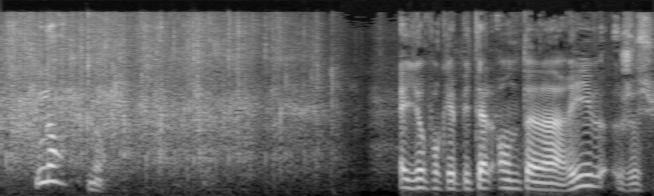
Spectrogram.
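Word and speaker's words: Antananarivo: Ayant pour capitale Antananarive, il y a un O à la fin, mais normalement on ne prononce pas, je suis Madagascar.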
